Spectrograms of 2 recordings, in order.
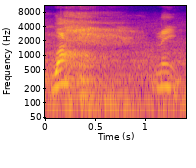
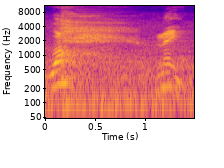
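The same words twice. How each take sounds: Both takes have the same delivery.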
